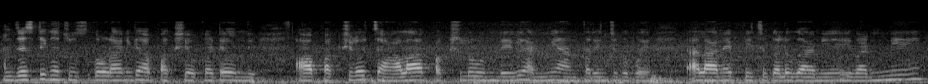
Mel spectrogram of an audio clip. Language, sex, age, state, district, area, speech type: Telugu, female, 18-30, Andhra Pradesh, Krishna, urban, spontaneous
